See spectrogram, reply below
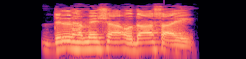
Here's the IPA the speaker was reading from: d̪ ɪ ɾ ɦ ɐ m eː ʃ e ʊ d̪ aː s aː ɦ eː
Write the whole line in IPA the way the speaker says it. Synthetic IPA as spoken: d̪ ɪ l ɦ ɐ m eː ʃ a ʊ d̪ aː s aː ɦ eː

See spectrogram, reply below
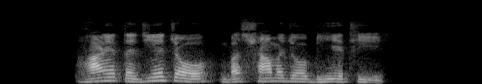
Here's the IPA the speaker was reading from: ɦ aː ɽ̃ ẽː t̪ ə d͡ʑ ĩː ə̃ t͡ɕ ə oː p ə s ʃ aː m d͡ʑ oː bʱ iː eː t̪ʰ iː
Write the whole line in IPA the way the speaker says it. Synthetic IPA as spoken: ɦ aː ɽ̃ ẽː t̪ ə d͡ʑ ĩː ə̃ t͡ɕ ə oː b ə s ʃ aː m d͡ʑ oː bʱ iː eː t̪ʰ iː

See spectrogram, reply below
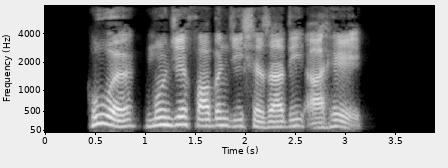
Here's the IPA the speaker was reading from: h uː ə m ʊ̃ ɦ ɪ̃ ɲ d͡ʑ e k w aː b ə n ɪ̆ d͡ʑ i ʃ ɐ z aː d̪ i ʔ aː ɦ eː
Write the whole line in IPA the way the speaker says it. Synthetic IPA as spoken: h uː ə m ʊ̃ ɦ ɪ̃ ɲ d͡ʑ e x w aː b ə n ɪ̆ d͡ʑ iː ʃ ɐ z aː d̪ i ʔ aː ɦ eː

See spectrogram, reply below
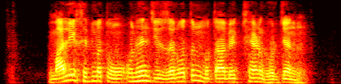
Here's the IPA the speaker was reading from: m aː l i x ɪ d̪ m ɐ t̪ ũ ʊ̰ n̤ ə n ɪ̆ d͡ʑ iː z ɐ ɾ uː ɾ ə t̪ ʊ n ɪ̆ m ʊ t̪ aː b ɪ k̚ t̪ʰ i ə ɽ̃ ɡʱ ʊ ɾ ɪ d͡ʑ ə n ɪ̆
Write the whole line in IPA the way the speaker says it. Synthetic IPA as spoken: m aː l i x ɪ d̪ m ə t̪ ũ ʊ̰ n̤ ə n ɪ̆ d͡ʑ iː z ɐ ɾ uː ɾ ə t̪ ʊ n ɪ̆ m ʊ t̪ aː b ɪ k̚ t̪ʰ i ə ɽ̃ ɡʱ ʊ ɾ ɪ d͡ʑ ə n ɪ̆

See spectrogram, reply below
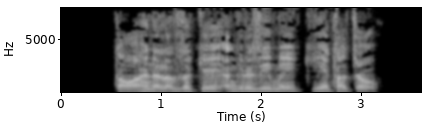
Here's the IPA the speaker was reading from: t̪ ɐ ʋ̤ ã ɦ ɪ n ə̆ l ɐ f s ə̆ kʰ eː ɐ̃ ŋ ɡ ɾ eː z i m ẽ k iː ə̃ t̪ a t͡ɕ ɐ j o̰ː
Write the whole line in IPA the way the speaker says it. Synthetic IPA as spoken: t̪ ɐ ʋ̤ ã ɦ ɪ n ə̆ l ɐ f z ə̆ kʰ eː ɐ̃ ŋ ɡ ɾ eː z i m ẽ k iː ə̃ t̪ʰ a t͡ɕ ɐ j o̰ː

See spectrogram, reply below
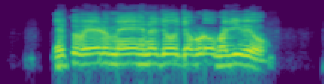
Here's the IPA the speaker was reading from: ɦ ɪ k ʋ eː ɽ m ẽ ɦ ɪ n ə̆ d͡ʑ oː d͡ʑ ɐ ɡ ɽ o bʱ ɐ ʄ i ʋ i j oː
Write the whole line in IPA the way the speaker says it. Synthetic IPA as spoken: ɦ ɪ k ʋ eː ɽ m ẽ ɦ ɪ n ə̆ d͡ʑ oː d͡ʑ ɐ b ɽ o bʱ ɐ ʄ i ʋ i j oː

